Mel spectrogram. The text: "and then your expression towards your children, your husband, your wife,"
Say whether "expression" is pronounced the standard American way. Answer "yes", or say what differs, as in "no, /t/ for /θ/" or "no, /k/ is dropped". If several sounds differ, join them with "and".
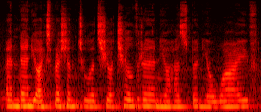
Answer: yes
